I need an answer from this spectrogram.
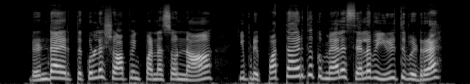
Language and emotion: Tamil, angry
